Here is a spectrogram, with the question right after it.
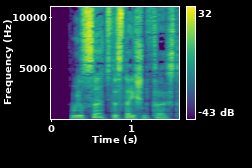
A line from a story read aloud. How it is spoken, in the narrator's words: Hawser said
